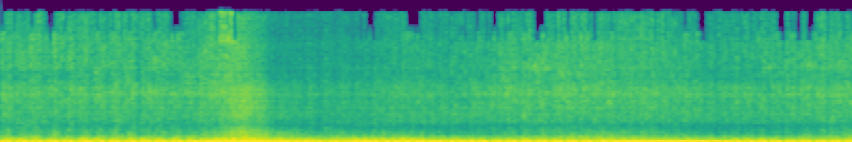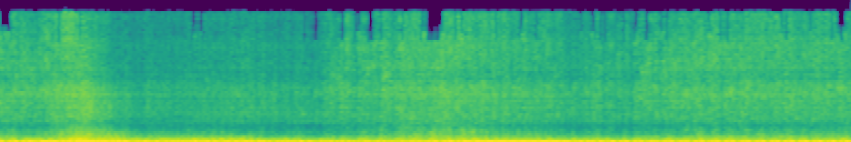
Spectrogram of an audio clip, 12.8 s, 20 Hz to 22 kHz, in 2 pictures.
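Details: LQ9 V8 swapped into a BMW E36, second start after the build, no coolant yet: loud, deep, lumpy idle, steady open-exhaust rumble with a few gentle swells, running smooth and even.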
